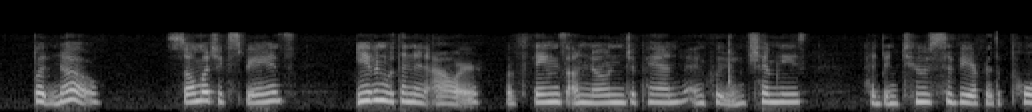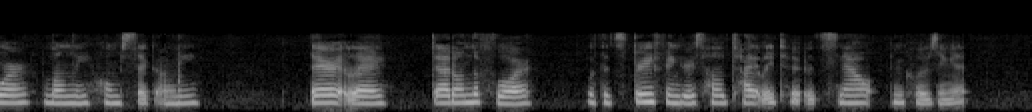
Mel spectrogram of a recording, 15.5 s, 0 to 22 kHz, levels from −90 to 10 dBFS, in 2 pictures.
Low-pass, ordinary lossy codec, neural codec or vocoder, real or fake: 7.2 kHz; AAC, 48 kbps; codec, 44.1 kHz, 7.8 kbps, DAC; fake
